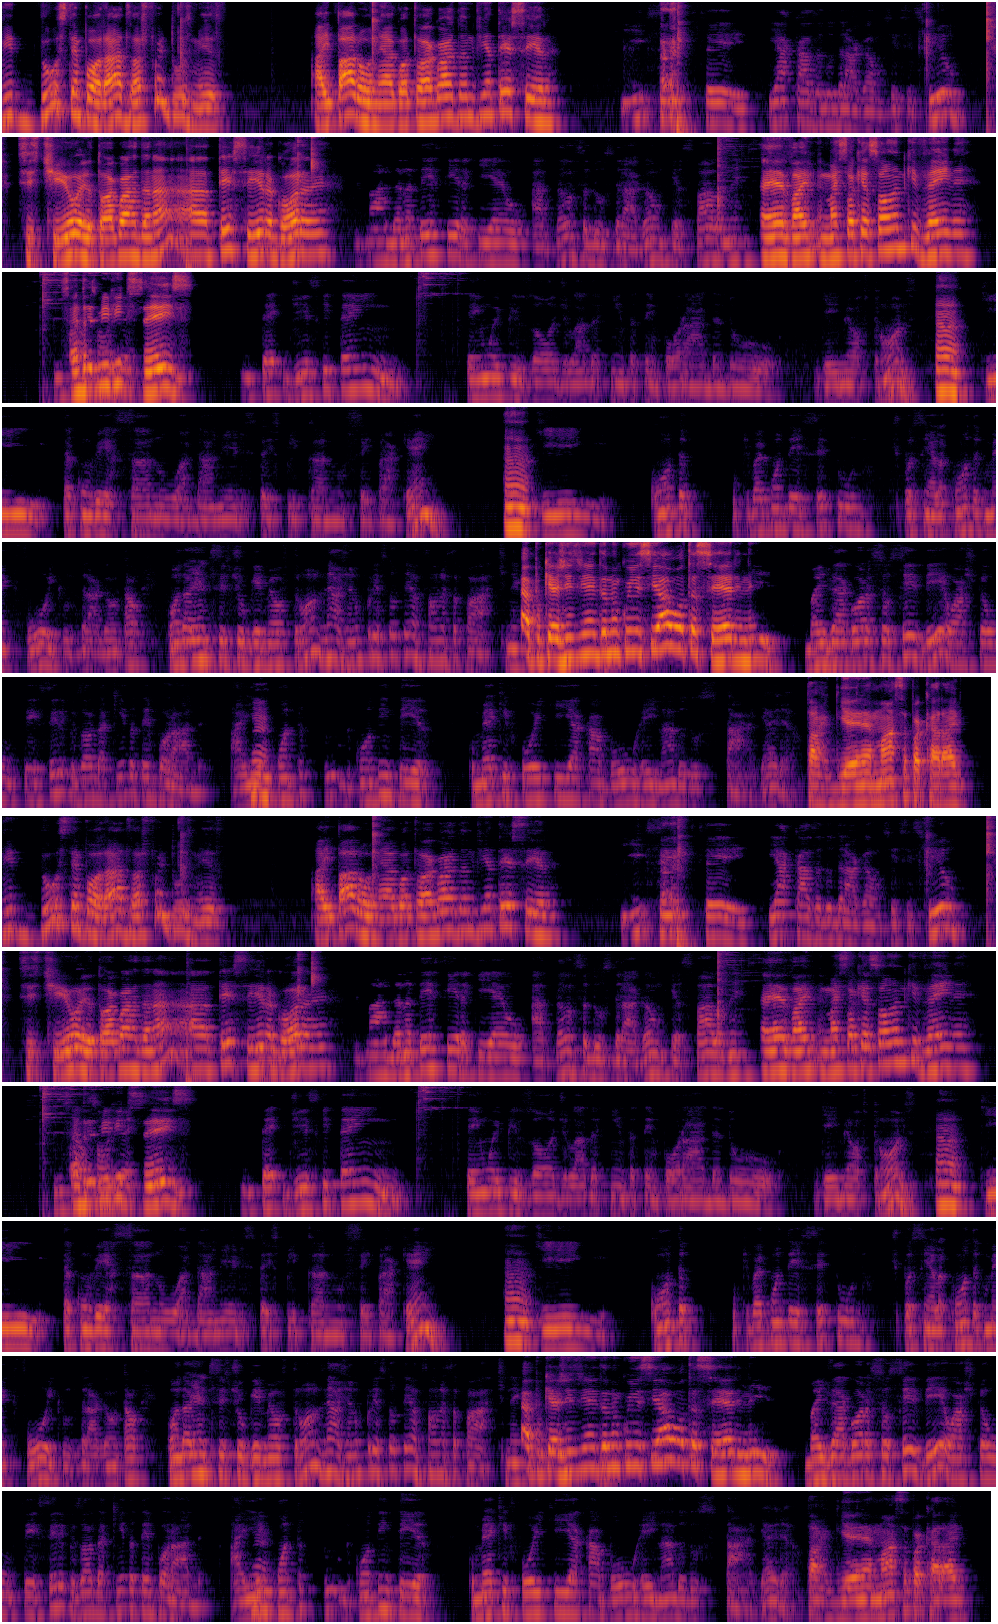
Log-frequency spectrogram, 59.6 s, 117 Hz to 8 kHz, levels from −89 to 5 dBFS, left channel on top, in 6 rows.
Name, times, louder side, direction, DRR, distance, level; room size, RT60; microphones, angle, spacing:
voice 1, 0.0-2.2 3.1-5.6 6.6-6.8 10.1-13.2 17.5-19.7 20.6-21.8 29.2-29.5 34.9-35.2 45.0-47.3 52.2-52.4 57.8-59.3, left 7 dB, 75° left, 0.3 m, -27 dB
sound 1, 0.6-14.3, left 2 dB, 40° left, 0.6 m, -46 dB
voice 2, 6.2-9.6 12.5-12.8 13.5-17.4 20.4-21.2 22.3-23.9 24.5-27.6 28.1-29.0 29.7-34.2 35.2-35.9 36.3-36.7 37.2-38.4 38.9-41.1 41.4-45.0 47.1-47.5 47.8-51.7 52.0-52.6 52.9-54.0 54.4-57.6, right 2 dB, 60° right, 0.6 m, -41 dB
Shatter, 17.1-17.9 18.3-18.5 20.1-21.0 24.0-24.9, equal, ahead, 0.4 m, -46 dB
3.8 x 2.5 x 2.4 m
head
